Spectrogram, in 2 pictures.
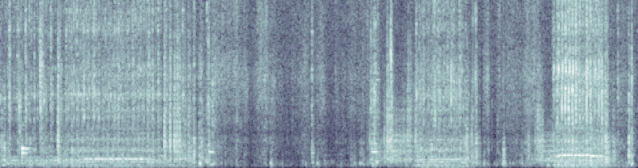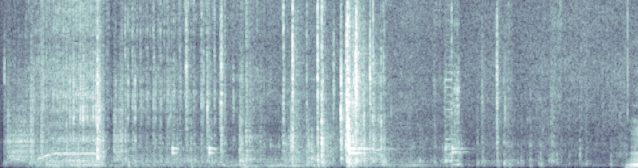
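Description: A sewing machine stitches a polo shirt lining in quick rattling bursts that stop and start, fairly close and quiet, with short pauses between runs.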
